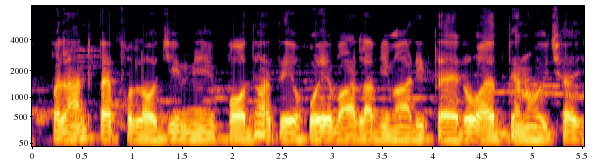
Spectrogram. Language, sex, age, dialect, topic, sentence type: Maithili, male, 60-100, Angika, agriculture, statement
